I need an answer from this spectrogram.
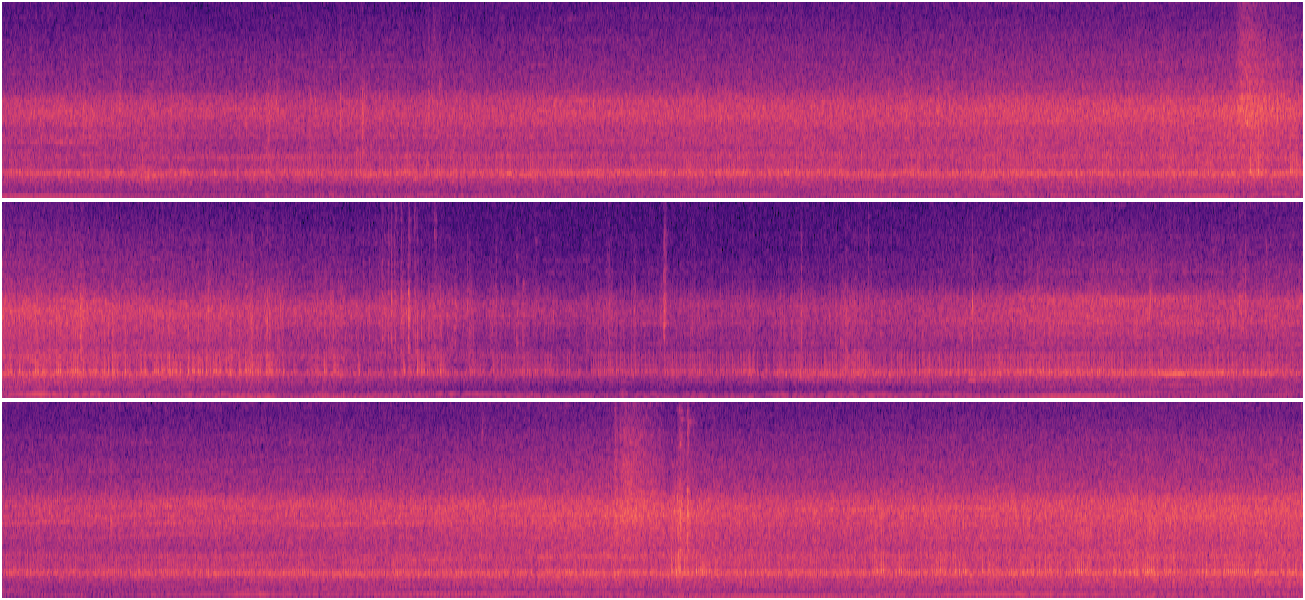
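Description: Car engine heard from inside the cabin while lapping a race circuit. The pitch climbs under acceleration and drops away several times into corners, over a steady hiss of road and wind noise.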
